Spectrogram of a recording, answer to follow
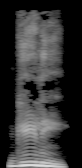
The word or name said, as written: ಖಿಳಿ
